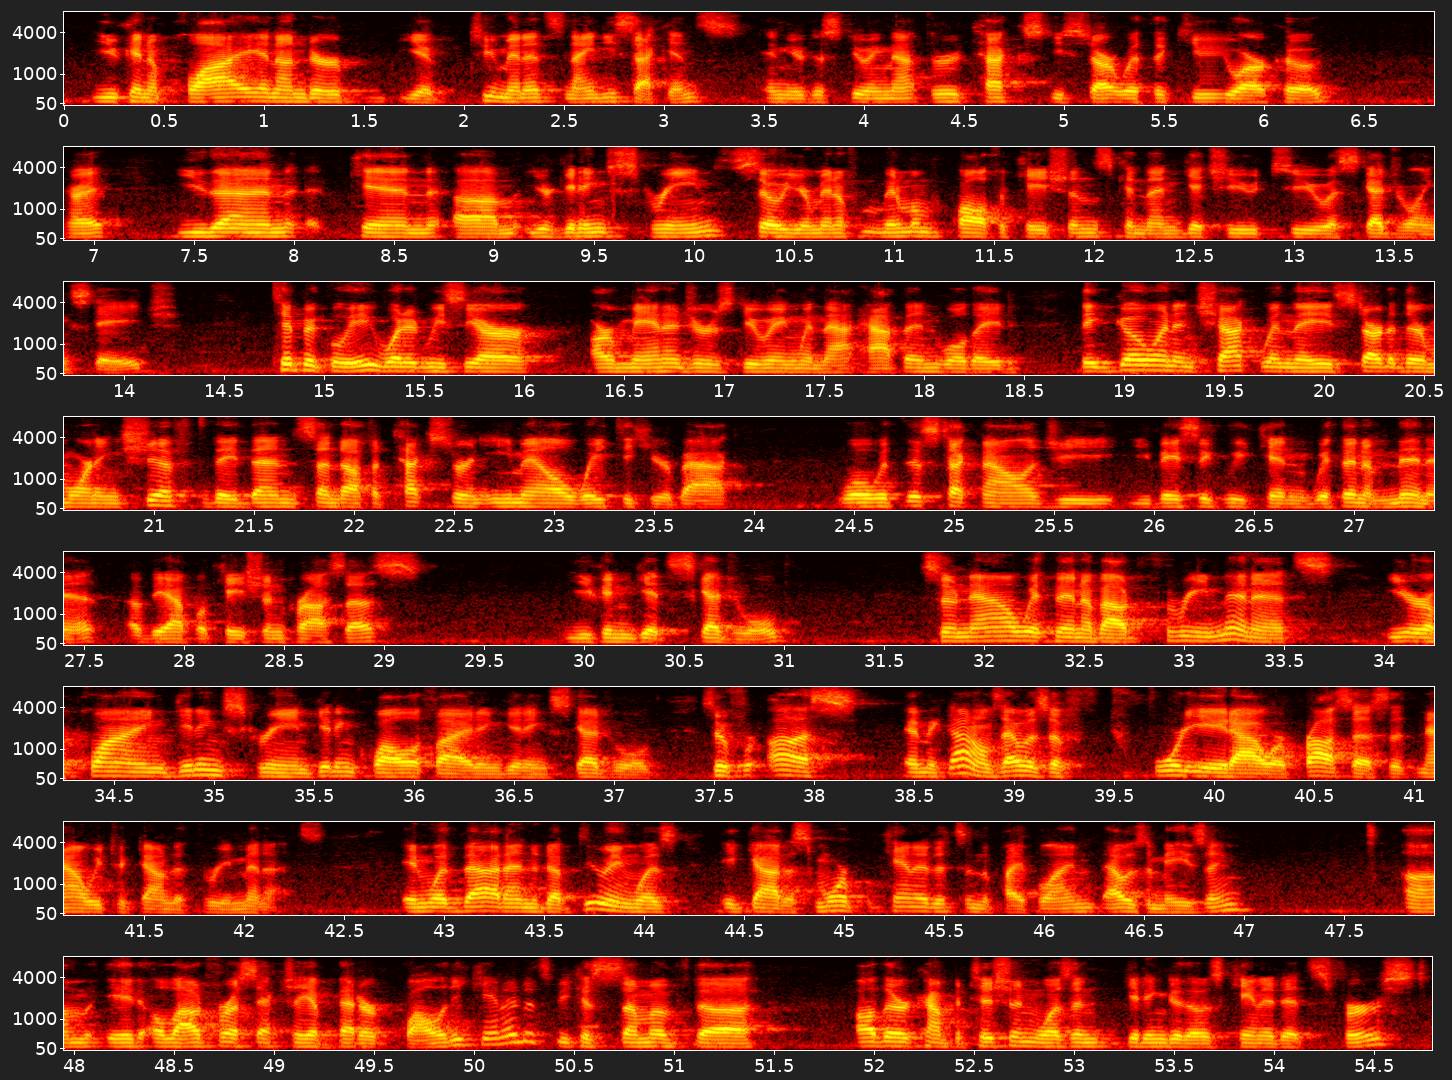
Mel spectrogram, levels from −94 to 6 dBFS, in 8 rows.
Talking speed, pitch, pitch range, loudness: 190 wpm, 120 Hz, 115-130 Hz, -24 LUFS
